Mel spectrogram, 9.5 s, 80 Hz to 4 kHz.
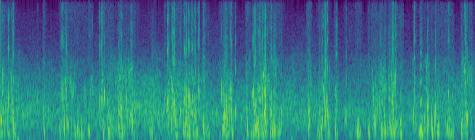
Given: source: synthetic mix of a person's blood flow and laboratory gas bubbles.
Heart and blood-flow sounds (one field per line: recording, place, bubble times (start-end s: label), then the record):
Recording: Doppler ultrasound of blood flow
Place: subclavian vein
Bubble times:
0.00-0.34 s: bubbles
0.72-0.77 s: bubbles
0.83-0.92 s: bubbles
1.16-1.87 s: bubbles
1.95-2.79 s: bubbles
2.96-3.05 s: bubbles
3.26-4.00 s: bubbles
4.04-4.20 s: bubbles
4.35-4.75 s: bubbles
4.89-5.70 s: bubbles
6.11-6.27 s: bubbles
6.31-6.62 s: bubbles
6.66-6.77 s: bubbles
6.86-7.26 s: bubbles
7.33-8.08 s: bubbles
8.23-9.09 s: bubbles
9.19-9.50 s: bubbles
From the record:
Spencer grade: 4 (maximum detectable bubble signal sounding continuously throughout systole and diastole of every cardiac period, and overriding the amplitude of the normal cardiac signals)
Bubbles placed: anywhere in the cardiac cycle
